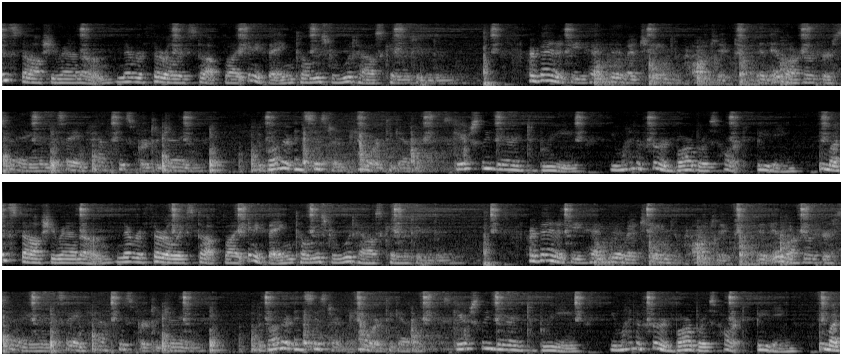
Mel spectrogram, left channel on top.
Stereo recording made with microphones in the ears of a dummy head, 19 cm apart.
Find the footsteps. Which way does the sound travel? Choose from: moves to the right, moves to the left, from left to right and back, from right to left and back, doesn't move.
from left to right and back.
